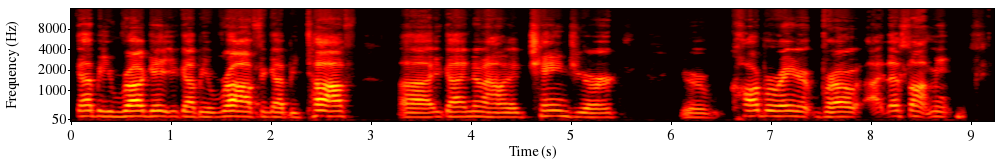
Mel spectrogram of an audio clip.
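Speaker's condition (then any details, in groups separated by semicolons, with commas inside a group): Cerebral palsy; from birth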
